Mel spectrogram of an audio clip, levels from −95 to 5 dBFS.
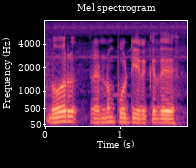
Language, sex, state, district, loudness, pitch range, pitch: Tamil, male, Tamil Nadu, Kanyakumari, -17 LUFS, 110-125 Hz, 115 Hz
